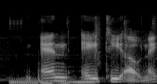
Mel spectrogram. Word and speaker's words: NATO: So, NATO, N-A-T-O, NATO, that's how you say it, I think, is the correct answer.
